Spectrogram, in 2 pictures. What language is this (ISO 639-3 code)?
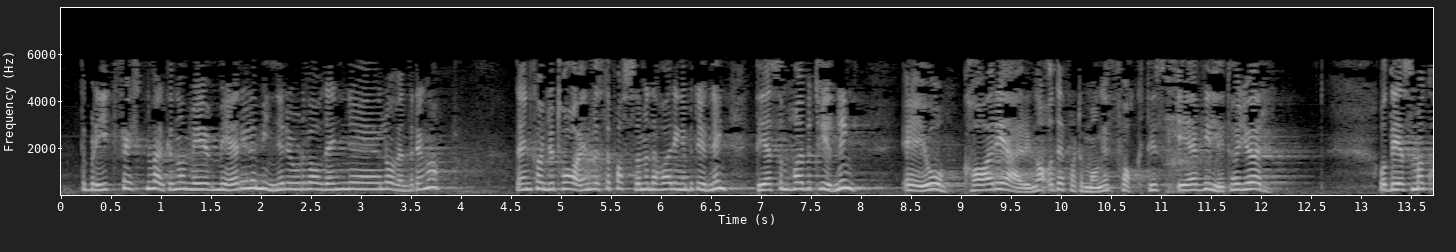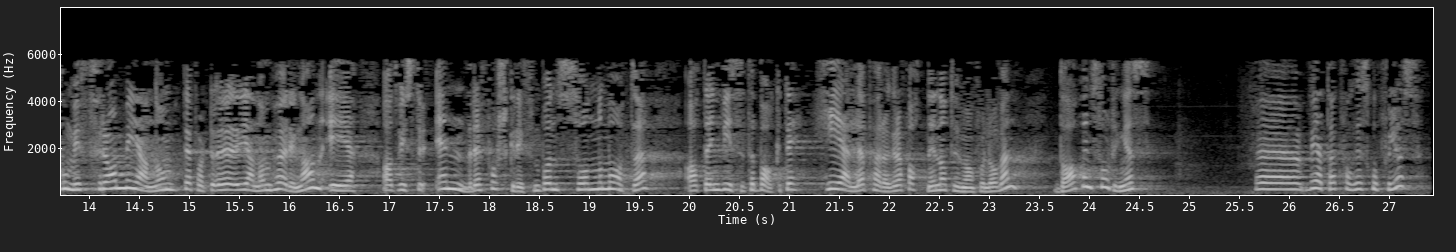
nob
